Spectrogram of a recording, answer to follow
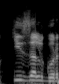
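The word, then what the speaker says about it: कीज़लगुर: डाई एटमसियस अर्थ जिसको हम लोग कीज़ल गुर भी बोलते हैं। अब वो अपना-अपना प्रोनाउंसिएशन है। मेरे मुंह से तो कीजल गुर निकलता है।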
